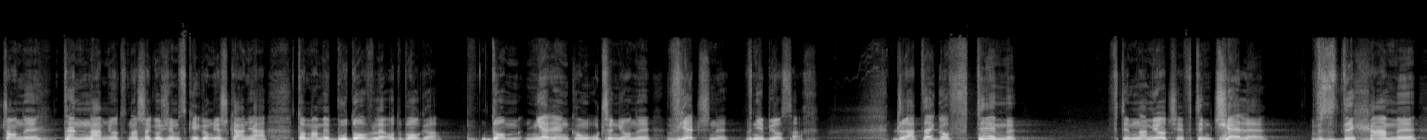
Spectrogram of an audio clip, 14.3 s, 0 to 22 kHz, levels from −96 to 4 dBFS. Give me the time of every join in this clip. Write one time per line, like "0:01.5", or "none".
none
